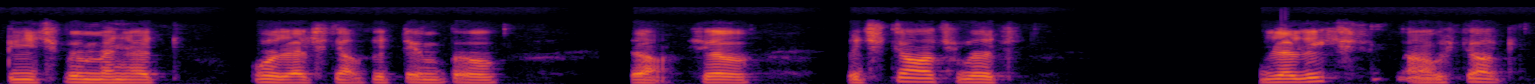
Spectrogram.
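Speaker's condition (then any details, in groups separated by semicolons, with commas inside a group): Spinal muscular atrophy type 2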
